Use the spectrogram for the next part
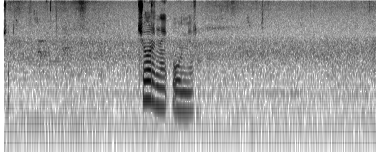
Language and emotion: Russian, sad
